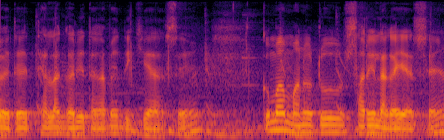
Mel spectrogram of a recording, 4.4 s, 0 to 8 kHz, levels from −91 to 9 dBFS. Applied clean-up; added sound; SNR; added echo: none; Drum kit; 15 dB; none.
